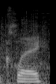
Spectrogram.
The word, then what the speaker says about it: Klei: It's called Klei. It rhymes with Klei.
